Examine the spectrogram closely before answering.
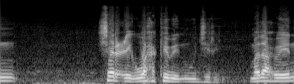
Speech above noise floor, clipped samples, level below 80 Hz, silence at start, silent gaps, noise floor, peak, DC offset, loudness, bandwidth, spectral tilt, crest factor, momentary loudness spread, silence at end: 24 dB; under 0.1%; -42 dBFS; 0 s; none; -36 dBFS; -2 dBFS; under 0.1%; -13 LUFS; 16 kHz; -5.5 dB/octave; 12 dB; 16 LU; 0 s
